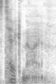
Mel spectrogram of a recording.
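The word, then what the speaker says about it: Tech N9ne: Yeah, it's Tech Nine.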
